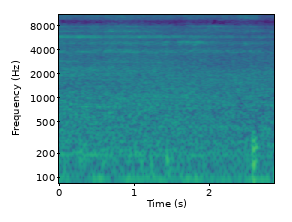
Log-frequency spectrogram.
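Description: A Class 150 diesel unit, 150103, rolls through Wigan North Western station with a constant close rumble and faint squealing wheels on the rails, and no talk over it.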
